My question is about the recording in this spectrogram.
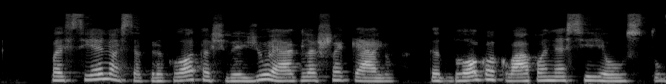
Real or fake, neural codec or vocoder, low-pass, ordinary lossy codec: fake; codec, 44.1 kHz, 2.6 kbps, SNAC; 14.4 kHz; MP3, 48 kbps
